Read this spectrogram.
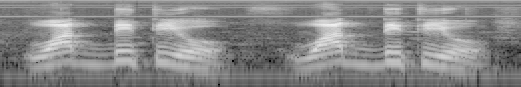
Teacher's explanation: এখানে প্রথম শব্দে দ এর সাথে ব ফলা সংযুক্ত হওয়ার কারণে এখানে দ এর উচ্চারণ দুইবার হয়েছে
